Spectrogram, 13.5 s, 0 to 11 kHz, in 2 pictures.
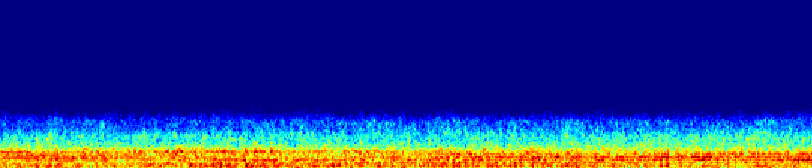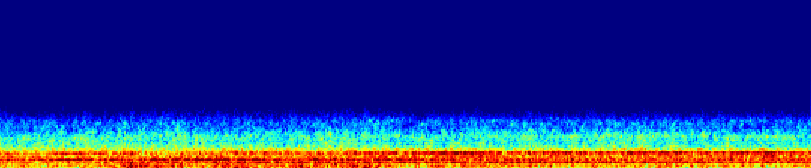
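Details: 2003 Saturn Vue 4-cylinder AWD, with the check engine and coolant lights on: a steady droning hum from the front driver wheel area that rises with speed. A hub replacement did not fix it, and the cause is unknown.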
